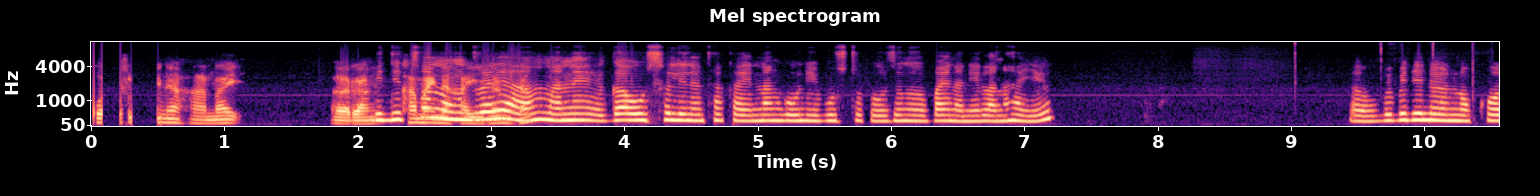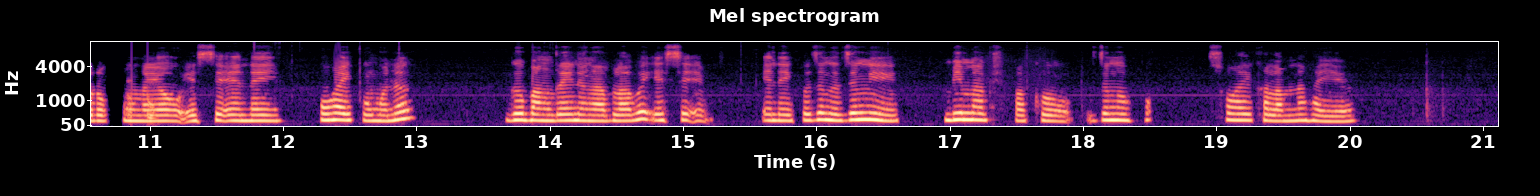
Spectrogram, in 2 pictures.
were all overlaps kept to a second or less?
No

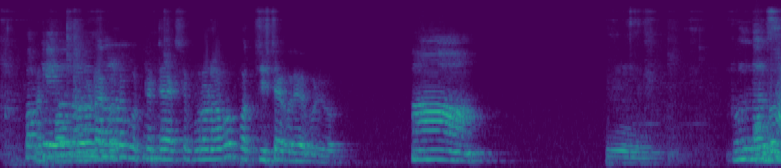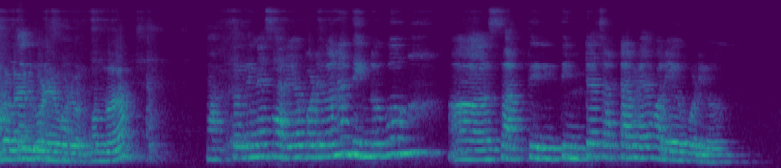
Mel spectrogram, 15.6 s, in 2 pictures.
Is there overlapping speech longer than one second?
Yes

